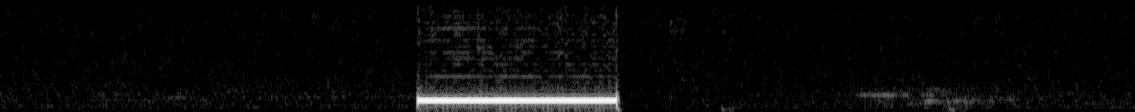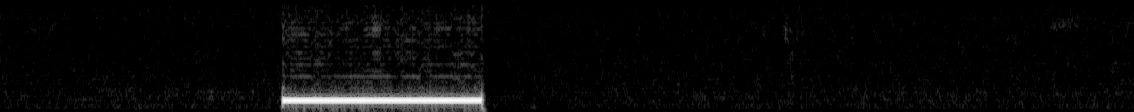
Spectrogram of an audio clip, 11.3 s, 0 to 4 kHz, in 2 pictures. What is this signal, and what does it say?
Ringback tone (Europe, 425 Hz).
